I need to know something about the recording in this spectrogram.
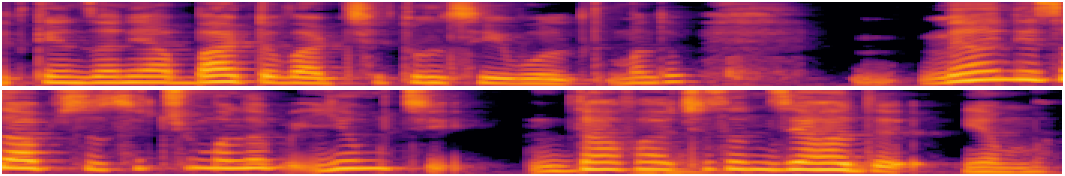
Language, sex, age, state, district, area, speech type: Kashmiri, female, 60+, Jammu and Kashmir, Srinagar, urban, spontaneous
